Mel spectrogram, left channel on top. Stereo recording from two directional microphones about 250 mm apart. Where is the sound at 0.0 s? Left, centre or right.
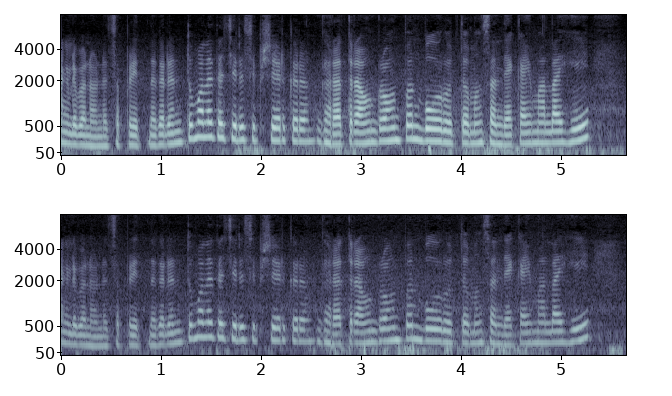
Centre.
